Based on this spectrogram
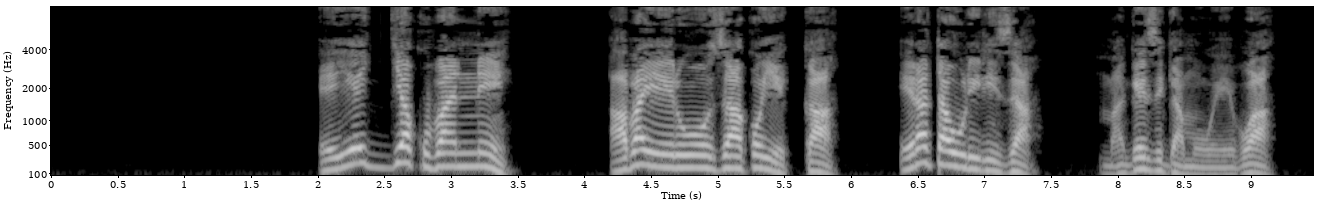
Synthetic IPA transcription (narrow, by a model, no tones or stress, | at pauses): e̞je̞ɟːakuβanːe̞ | aβaje̞ɾuwoːzaːko̞je̞kːa | e̞ɾatawuliɾiza̰ | ma̰ɡe̞ziɡamṵwe̞̰ːβwa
